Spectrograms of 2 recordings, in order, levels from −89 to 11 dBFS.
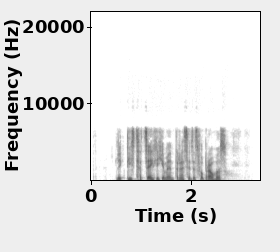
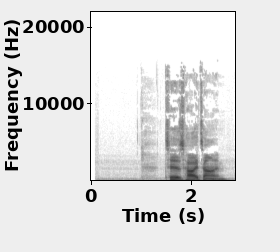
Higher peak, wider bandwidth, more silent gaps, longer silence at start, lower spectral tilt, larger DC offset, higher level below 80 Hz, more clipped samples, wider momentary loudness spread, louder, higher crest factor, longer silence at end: second, -10 dBFS vs -2 dBFS; second, 11 kHz vs 15.5 kHz; neither; second, 0.5 s vs 1.45 s; second, -3.5 dB/octave vs -5 dB/octave; neither; second, -66 dBFS vs -54 dBFS; neither; about the same, 9 LU vs 9 LU; second, -32 LUFS vs -18 LUFS; about the same, 24 dB vs 20 dB; first, 0.7 s vs 0.2 s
